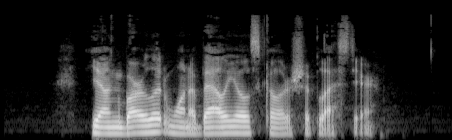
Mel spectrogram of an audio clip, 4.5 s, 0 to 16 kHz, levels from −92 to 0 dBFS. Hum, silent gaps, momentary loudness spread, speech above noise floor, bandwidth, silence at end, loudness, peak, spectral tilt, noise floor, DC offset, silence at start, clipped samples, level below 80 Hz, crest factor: none; none; 16 LU; 60 dB; 10.5 kHz; 0.8 s; -17 LUFS; -2 dBFS; -6.5 dB/octave; -76 dBFS; under 0.1%; 0.9 s; under 0.1%; -62 dBFS; 16 dB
